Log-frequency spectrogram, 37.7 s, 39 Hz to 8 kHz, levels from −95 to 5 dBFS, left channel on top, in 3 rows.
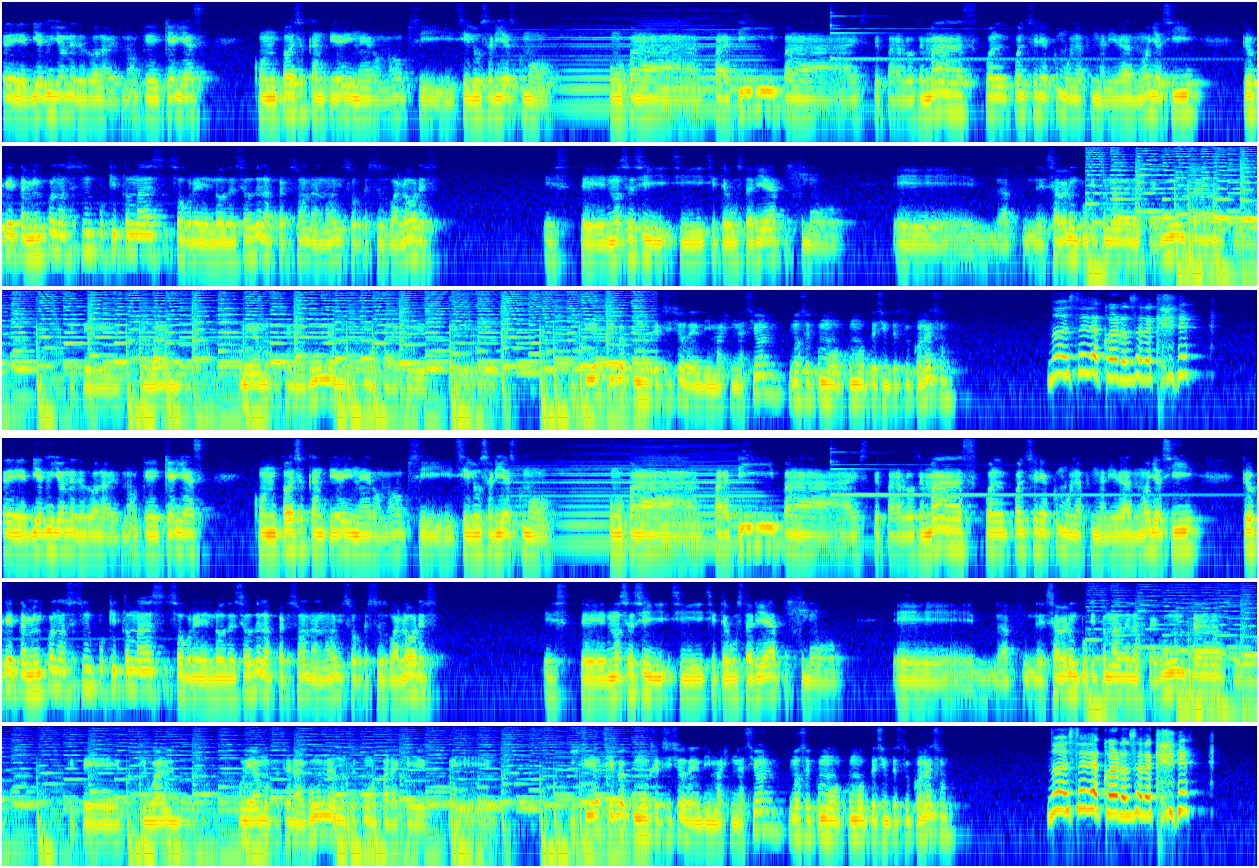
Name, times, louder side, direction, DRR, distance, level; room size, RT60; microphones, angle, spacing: voice 1, 0.0-2.0 2.5-5.5 6.1-12.0 12.4-16.9 18.0-20.9 21.5-25.2 25.8-30.0 30.8-34.6, right 2 dB, 35° right, 0.8 m, -33 dB
sound 1, 4.8-9.3, right 2 dB, 55° right, 2.2 m, -45 dB
sound 2, 8.3-14.3, right 7 dB, 5° left, 0.7 m, -53 dB
sound 3, 23.4-31.6, left 4 dB, 50° left, 1.0 m, -35 dB
voice 2, 35.6-37.2, right 7 dB, 75° right, 0.5 m, -23 dB
9.6 x 5.5 x 5.9 m
head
